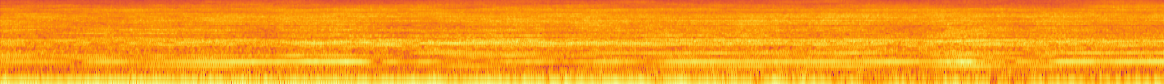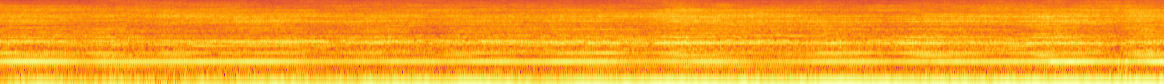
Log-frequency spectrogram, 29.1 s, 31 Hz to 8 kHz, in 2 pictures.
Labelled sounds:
1.0	1.3	vessel noise, 0.83 to 0.96 kHz
4.2	4.5	vessel noise, 3.36 to 3.42 kHz
5.8	6.5	vessel noise, 2.2 to 4.9 kHz
13.8	14.1	vessel noise, 6.9 to 7.0 kHz
19.2	19.4	vessel noise, 2.4 to 2.5 kHz
19.8	20.1	vessel noise, 3.6 to 4.1 kHz
26.1	26.5	vessel noise, 2.9 to 3.3 kHz
27.9	28.3	vessel noise, 1.7 to 1.8 kHz

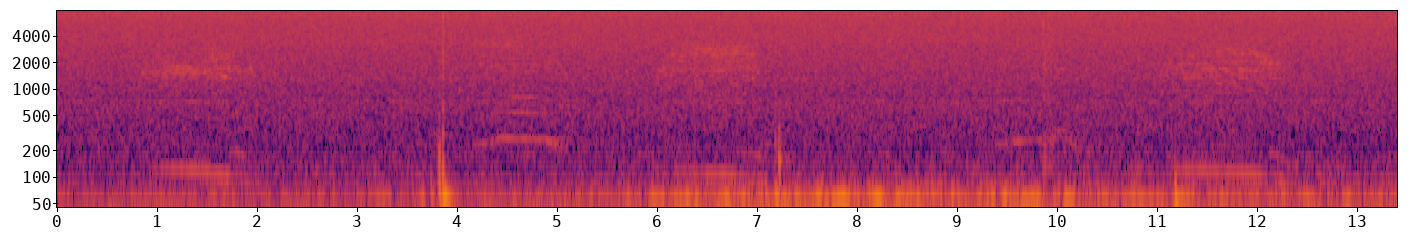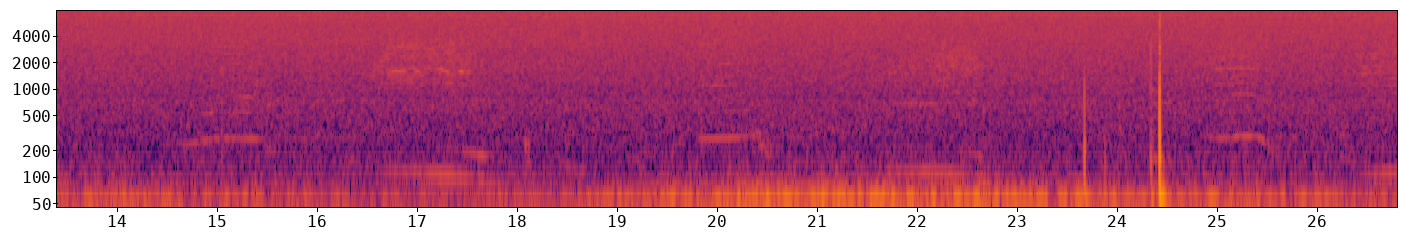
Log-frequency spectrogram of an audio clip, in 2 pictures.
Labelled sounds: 1.1	1.5	humpback whale, 1.4 to 1.9 kHz
25.1	25.4	humpback whale, 1.7 to 1.8 kHz

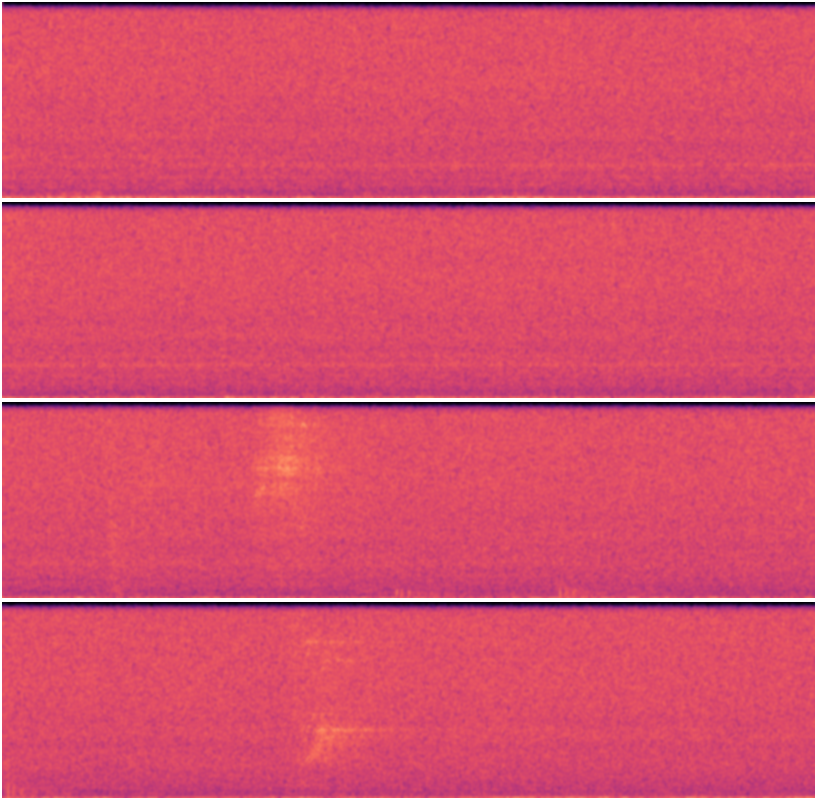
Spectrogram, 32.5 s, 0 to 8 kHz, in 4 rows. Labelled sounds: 27.3	28.1	killer whale, 0.69 to 3.6 kHz

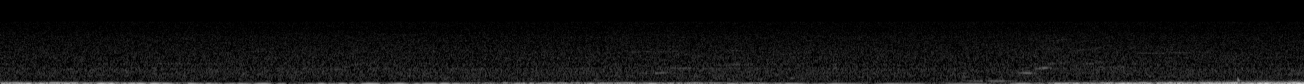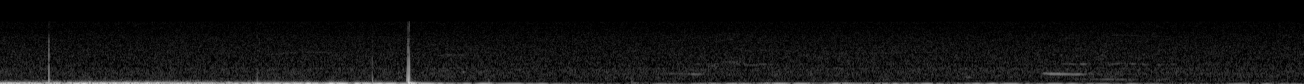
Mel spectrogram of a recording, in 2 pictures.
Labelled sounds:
24.2	24.5	humpback whale, 3.7 to 4.0 kHz

